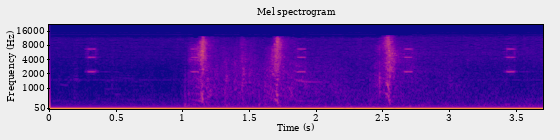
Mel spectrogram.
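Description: Footsteps tap on a hard floor indoors.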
